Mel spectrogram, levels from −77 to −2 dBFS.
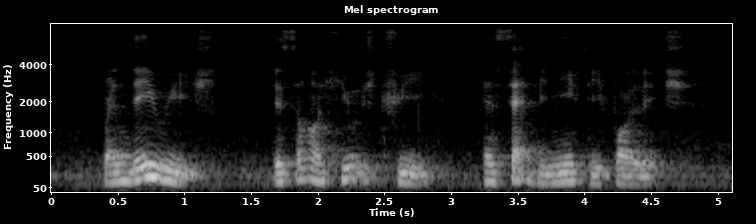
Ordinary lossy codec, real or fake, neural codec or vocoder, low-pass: none; real; none; 7.2 kHz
